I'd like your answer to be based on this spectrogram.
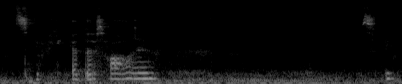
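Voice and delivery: hushed murmur to herself while arranging the sweater; quiet mutter under the breath; whispered aside. Real, not acted. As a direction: drop to a near whisper, just for yourself.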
